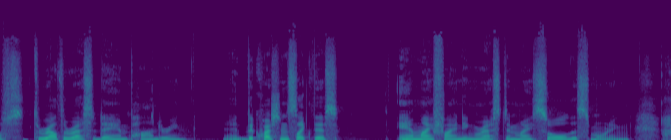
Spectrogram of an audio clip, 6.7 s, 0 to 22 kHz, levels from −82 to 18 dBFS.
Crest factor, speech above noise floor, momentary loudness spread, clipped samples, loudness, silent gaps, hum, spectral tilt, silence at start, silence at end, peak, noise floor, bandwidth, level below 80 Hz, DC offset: 24 dB; 36 dB; 14 LU; under 0.1%; -36 LUFS; none; none; -5 dB/octave; 0 s; 0 s; -12 dBFS; -72 dBFS; 18 kHz; -80 dBFS; under 0.1%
